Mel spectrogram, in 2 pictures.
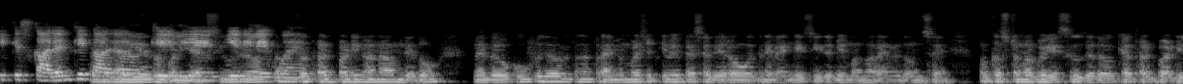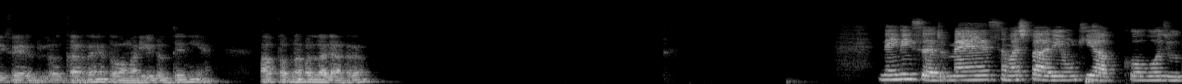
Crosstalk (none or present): present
